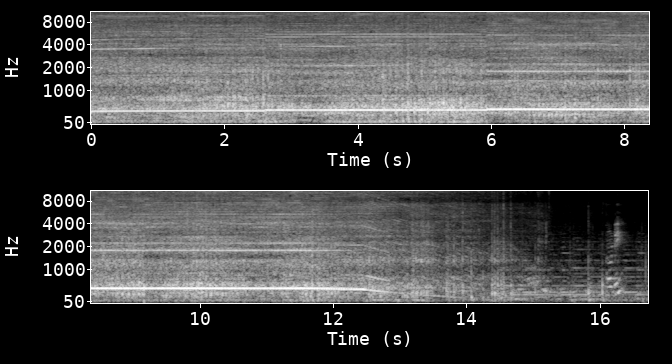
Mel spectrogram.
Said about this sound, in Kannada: ಈಗ ಇದನ್ನ ಬ್ಲೆಂಡ್ ಮಾಡ್ಕೊಳ್ಳೋಣ.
